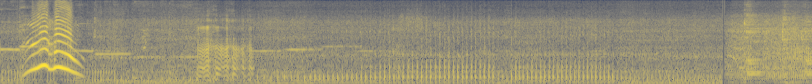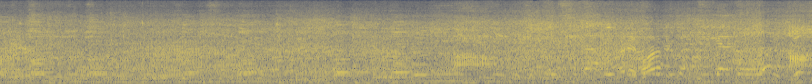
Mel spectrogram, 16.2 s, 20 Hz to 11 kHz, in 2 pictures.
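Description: A Honda XRE 300's single-cylinder engine running steadily as the bike rides along, with a loud whooped 'uhul' just after the start. About seven seconds in, the steady engine drone gives way to a busier mix of motorcycle engines with a wavering pitch.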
